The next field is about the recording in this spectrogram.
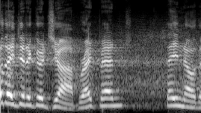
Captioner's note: laughter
